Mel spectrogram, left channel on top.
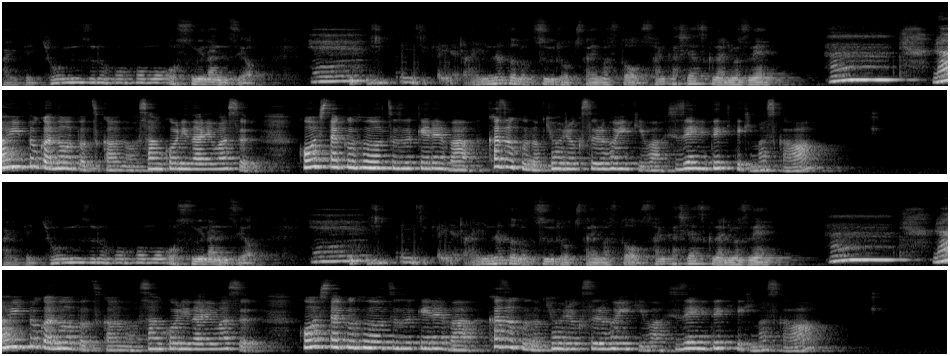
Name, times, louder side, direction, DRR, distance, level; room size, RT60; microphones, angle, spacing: voice 1, 0.0-2.9 3.6-7.7 18.1-18.2, equal, ahead, 2 dB, 0.6 m, -30 dB
voice 2, 3.1-3.6 8.3-17.6, left 1 dB, 35° left, 4 dB, 1.5 m, -21 dB
10.5 x 4.2 x 5.7 m, 0.78 s
head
